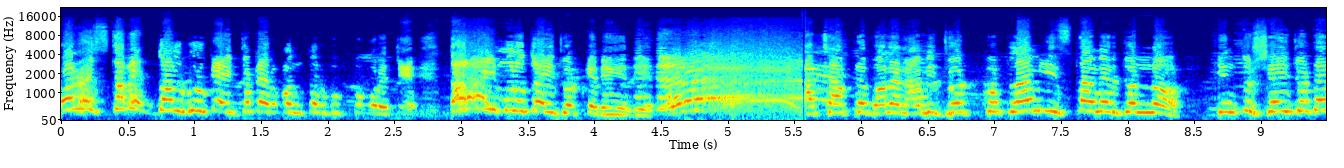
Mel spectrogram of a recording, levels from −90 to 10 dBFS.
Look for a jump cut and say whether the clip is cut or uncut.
cut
